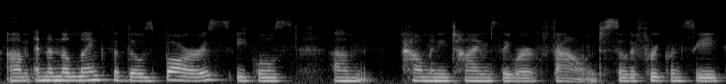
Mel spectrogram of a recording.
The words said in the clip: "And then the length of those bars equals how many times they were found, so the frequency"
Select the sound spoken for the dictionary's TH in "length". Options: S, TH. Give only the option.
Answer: TH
